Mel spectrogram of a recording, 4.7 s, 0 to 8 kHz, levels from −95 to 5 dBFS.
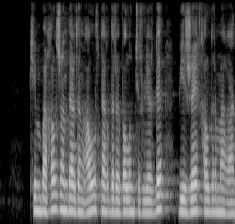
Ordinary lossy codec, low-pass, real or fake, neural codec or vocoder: none; none; real; none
